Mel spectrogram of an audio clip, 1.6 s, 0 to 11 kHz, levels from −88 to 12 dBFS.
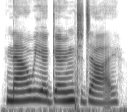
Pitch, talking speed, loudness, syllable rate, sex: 225 Hz, 225 wpm, -13 LUFS, 4.9 syllables/s, female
